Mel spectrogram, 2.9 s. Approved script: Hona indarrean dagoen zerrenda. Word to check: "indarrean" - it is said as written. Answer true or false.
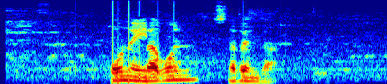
false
